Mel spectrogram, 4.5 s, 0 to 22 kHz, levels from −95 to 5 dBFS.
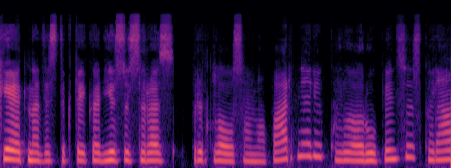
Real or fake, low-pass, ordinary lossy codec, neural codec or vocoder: fake; 14.4 kHz; Opus, 16 kbps; autoencoder, 48 kHz, 32 numbers a frame, DAC-VAE, trained on Japanese speech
